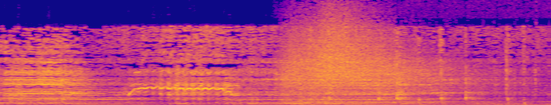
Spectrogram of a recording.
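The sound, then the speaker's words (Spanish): A horse gives one drawn-out, wavering whinny as it is reined to a stop, over a background of steady noise, with a few light hoof clops following afterward. “tira de las riendas del caballo, ordenándole detenerse”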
